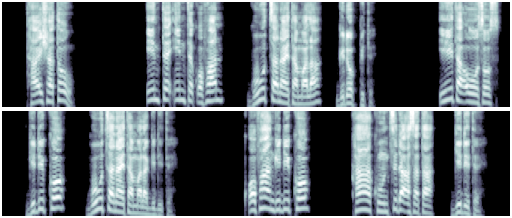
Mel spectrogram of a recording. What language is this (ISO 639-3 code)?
gmv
